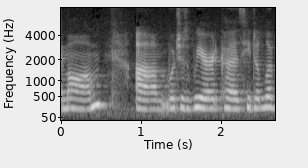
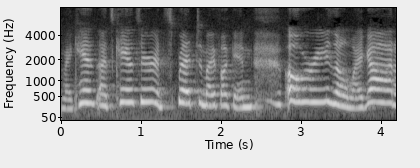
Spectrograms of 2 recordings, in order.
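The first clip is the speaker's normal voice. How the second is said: higher-pitched retold panic, words tumbling out; freaking out; 6 semitones higher than usual. Patient retelling her cancer scare, freaking out. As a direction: replay an inner freak-out, pitch raised. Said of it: "I'm, like, freaking out".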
